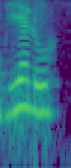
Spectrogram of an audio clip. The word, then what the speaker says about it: Diallo: Alors, je suis Madame Diallo, DIA2LO.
